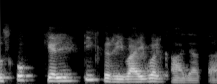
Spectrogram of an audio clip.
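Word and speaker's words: Celtic: His early poems can be used as an exponent to his concept of केल्टिक revival. ये भी question पूछा जाएगा, इसको सेल्टिक नहीं पढ़ना है, सी यहाँ पे का प्रोनाउंसिएशन करेगा, केल्टिक रिवाइवल।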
